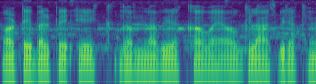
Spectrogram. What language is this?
Hindi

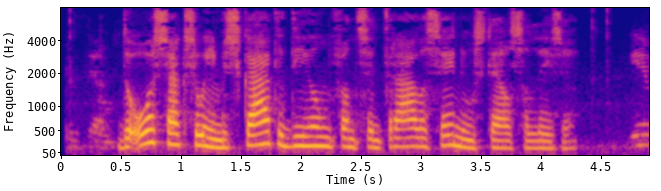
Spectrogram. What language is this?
Western Frisian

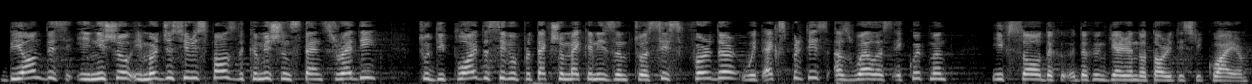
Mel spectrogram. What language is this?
English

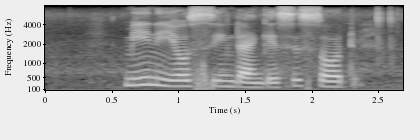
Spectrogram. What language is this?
Xhosa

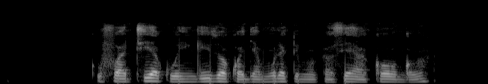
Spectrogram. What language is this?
Swahili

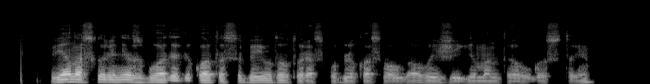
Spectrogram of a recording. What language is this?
Lithuanian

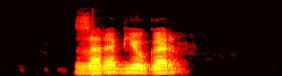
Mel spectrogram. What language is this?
Zaza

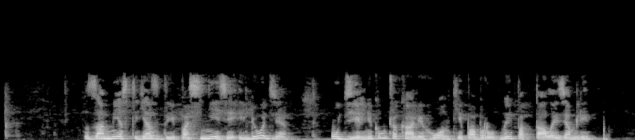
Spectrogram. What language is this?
Belarusian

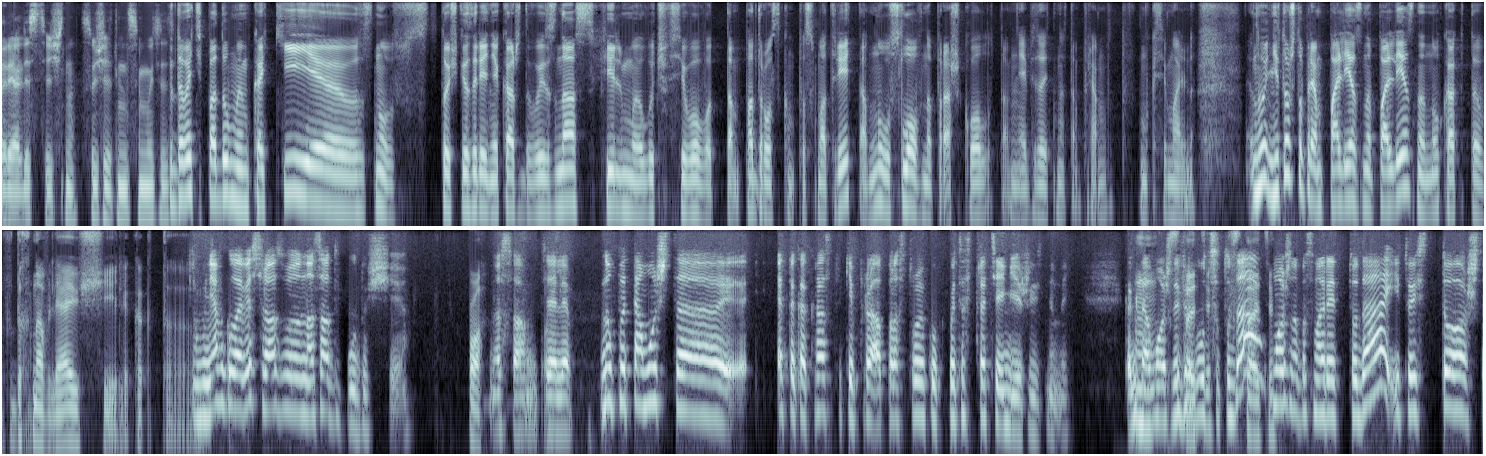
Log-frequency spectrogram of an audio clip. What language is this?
Russian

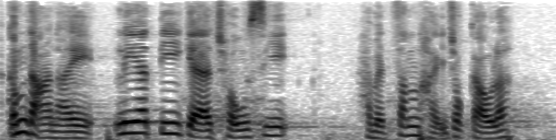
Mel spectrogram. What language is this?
Cantonese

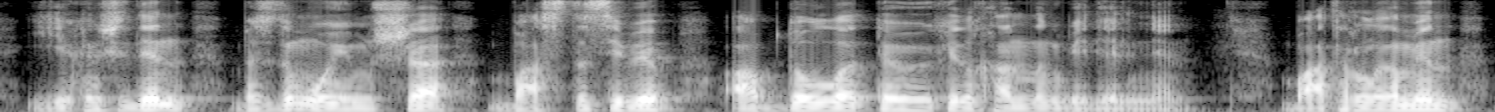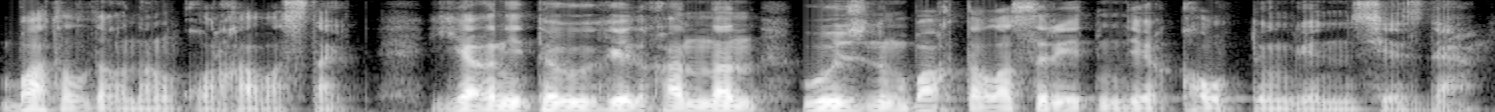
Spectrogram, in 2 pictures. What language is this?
Kazakh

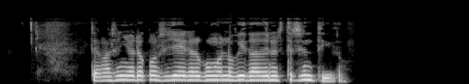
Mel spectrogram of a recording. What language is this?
Galician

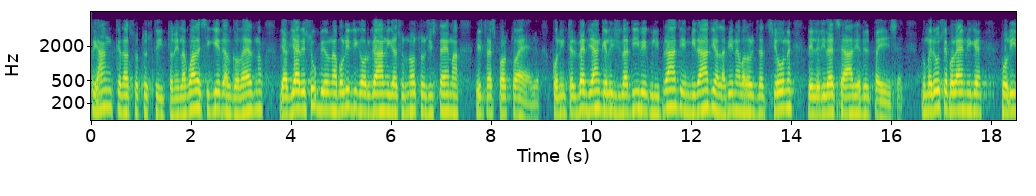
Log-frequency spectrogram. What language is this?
Italian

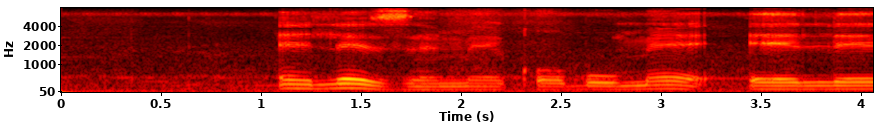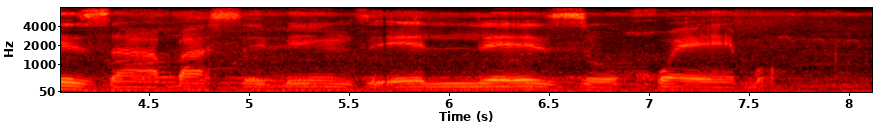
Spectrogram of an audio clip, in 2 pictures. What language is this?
Xhosa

